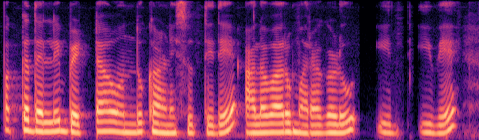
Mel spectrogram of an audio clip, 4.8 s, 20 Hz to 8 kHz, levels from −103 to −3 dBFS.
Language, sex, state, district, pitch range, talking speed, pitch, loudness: Kannada, female, Karnataka, Bangalore, 180-210 Hz, 100 wpm, 185 Hz, -16 LUFS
